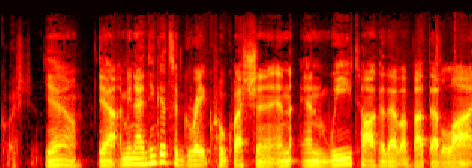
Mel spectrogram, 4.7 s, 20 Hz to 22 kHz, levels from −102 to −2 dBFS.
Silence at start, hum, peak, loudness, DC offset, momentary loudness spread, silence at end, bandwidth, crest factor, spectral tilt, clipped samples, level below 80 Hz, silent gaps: 0.1 s; none; -8 dBFS; -25 LUFS; under 0.1%; 4 LU; 0 s; 15 kHz; 18 dB; -6 dB/octave; under 0.1%; -50 dBFS; none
